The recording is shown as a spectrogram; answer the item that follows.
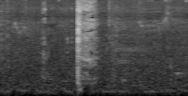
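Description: A single short, sharp cough about a second in.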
